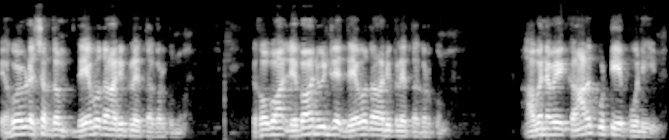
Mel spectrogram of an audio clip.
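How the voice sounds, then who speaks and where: A pastor reads a scripture passage aloud, a man's voice of middling pitch moving at an even, declaiming pace. The recording is dull and lo-fi, with the top end muffled.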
